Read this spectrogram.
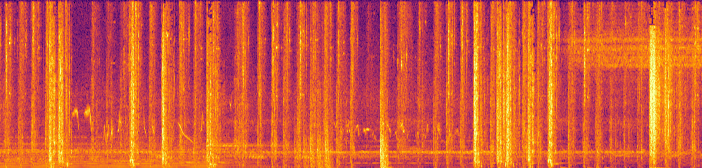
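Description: An axe chops with sharp, repeated thuds.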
